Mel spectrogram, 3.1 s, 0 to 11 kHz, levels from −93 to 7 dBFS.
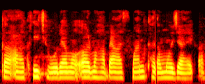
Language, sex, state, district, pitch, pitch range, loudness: Hindi, female, Uttarakhand, Uttarkashi, 180 Hz, 175-190 Hz, -16 LUFS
